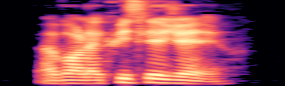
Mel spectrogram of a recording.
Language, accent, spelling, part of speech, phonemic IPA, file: French, France, avoir la cuisse légère, verb, /a.vwaʁ la kɥis le.ʒɛʁ/, LL-Q150 (fra)-avoir la cuisse légère.wav
- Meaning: to be easy; to open one's legs for everybody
